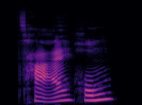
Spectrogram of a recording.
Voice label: "cai3 hong2", Chinese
